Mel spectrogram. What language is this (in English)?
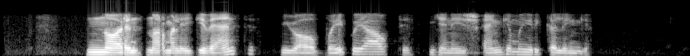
Lithuanian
